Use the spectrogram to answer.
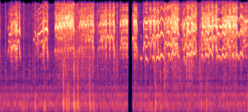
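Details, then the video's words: American kestrel young scrambling for food. Loud, buzzy, wavering high calls come almost without pause, mixed with soft low thumps and shuffling sounds and one brief silence. "小隼的搶食大戰 (American Kestrel)"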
